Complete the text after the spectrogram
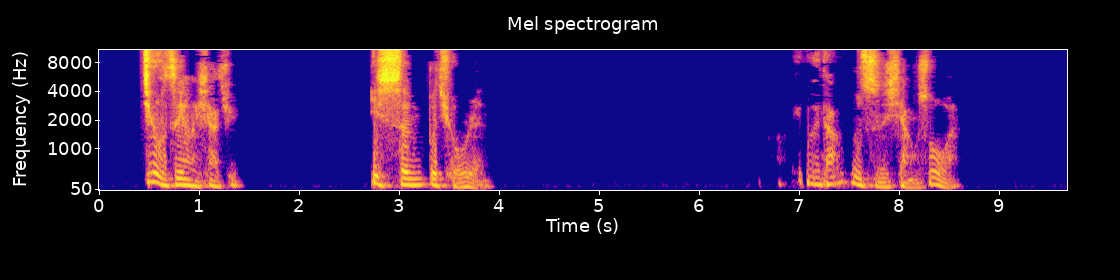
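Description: A middle-aged man speaks calmly and warmly through an online call, with pauses between phrases.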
